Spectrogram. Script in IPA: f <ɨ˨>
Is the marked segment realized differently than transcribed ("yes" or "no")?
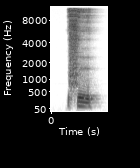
no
